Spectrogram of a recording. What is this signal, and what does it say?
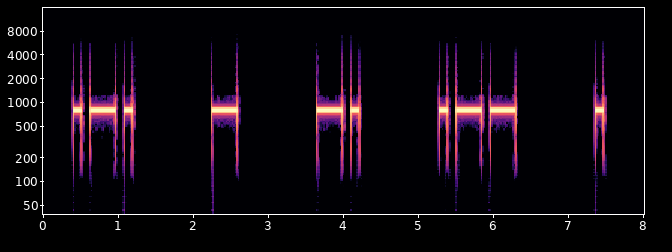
Morse code, heard as a keyed tone, about 10 wpm, spaced as for 6 wpm, 800 Hz. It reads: RTNWE
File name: LEZIONI / 3 MWRO / 3 MWR ws 10wpm 2151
